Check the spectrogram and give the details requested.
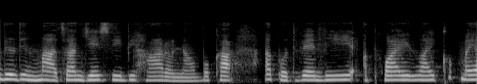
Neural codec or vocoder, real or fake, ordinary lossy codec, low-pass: codec, 16 kHz, 1.1 kbps, Voila-Tokenizer; fake; AAC, 32 kbps; 7.2 kHz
